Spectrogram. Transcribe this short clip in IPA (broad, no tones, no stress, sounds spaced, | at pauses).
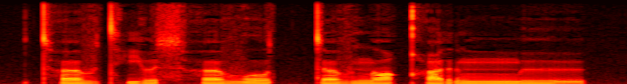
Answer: tʰ œ v tʰ j ʉ s h œ v o tː œ v n ɔ qʰ ɵ r mː ʉ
